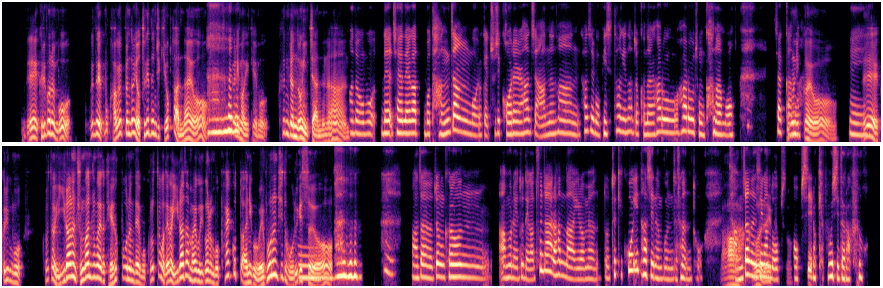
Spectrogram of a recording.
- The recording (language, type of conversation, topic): Korean, podcast, 화면 시간을 줄이려면 어떤 방법을 추천하시나요?
- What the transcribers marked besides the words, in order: tapping; laugh; laughing while speaking: "변동이 있지 않는 한"; laughing while speaking: "종가나"; laugh; laugh; laughing while speaking: "하시는 분들은"; laughing while speaking: "이렇게 보시더라고요"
